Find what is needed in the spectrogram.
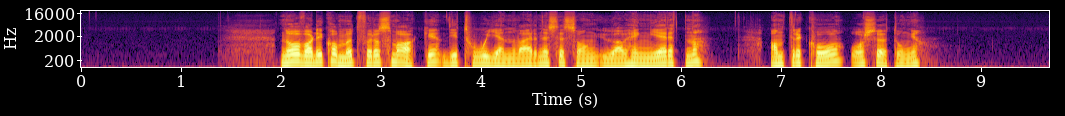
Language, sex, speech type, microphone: Norwegian, male, read, Sennheiser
